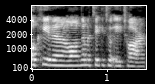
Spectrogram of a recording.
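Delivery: sudden abrupt switch to a curt tone. Retelling a confrontation with Caitlin at work, imitating Caitlin's sudden tone switch. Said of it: "her tone switched so quick".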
